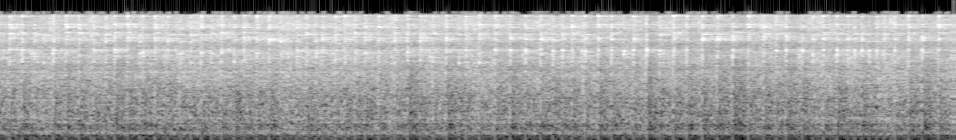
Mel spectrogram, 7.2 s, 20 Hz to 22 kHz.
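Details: Weedeater PE550 two-stroke edger bought from a thrift store, tested to see if it runs: even, high-pitched buzz holding steady revs with no stumbling or surging; normal running.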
